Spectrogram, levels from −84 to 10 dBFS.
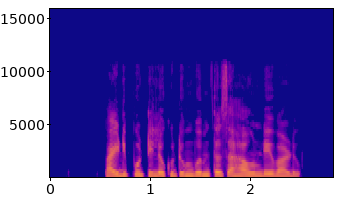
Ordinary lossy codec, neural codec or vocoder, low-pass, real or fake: none; none; 10.8 kHz; real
